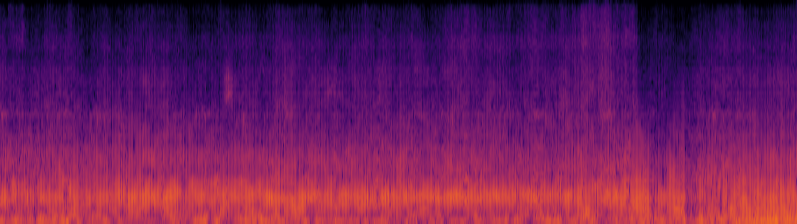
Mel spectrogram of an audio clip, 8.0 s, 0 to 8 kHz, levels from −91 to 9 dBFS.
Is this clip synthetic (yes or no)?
yes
